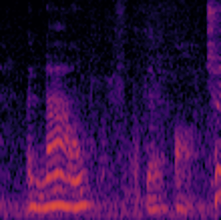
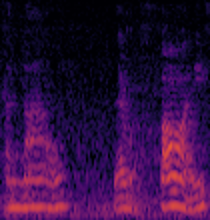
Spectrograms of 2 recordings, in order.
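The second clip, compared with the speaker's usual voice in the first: ordinary delivery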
